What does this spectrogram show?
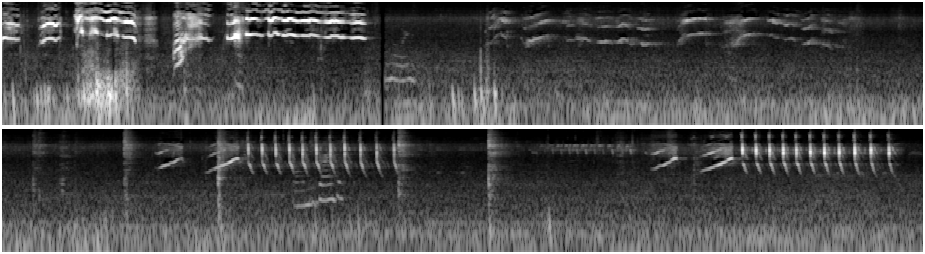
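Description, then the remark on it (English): A northern cardinal sings alone: loud bursts of clear, down-slurred whistles, then rapid trilled runs of identical high chips repeated in quick, even series, with quieter chirps between phrases. “Yeah, it does sound like the cardinal.”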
